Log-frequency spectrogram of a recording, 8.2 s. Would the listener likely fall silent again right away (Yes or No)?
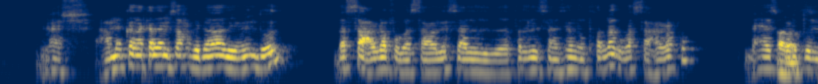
Yes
